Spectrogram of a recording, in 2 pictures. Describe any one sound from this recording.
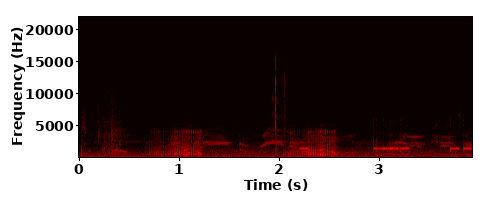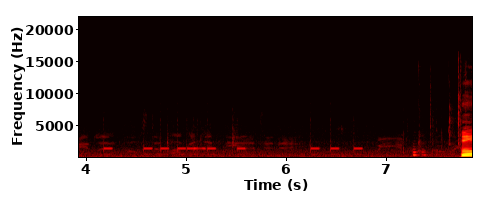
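A handheld device gives short, quiet electronic beeps and clicks.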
